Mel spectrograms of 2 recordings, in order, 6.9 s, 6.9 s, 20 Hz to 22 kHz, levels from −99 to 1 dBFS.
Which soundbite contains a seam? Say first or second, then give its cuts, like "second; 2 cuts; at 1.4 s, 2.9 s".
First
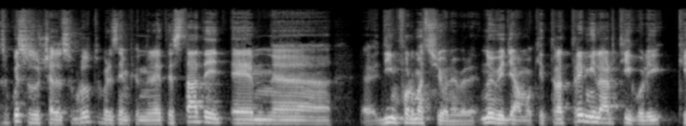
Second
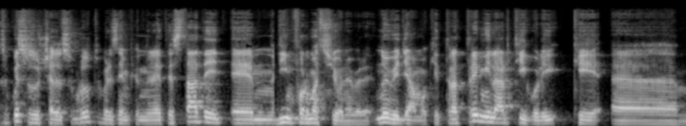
second; 1 cut; at 2.7 s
